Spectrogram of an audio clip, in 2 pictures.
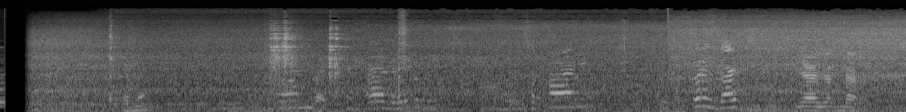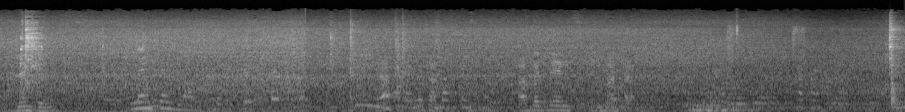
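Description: A serving spoon clinks against a metal tray.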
